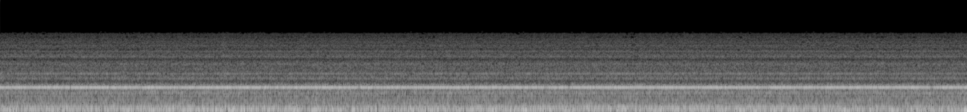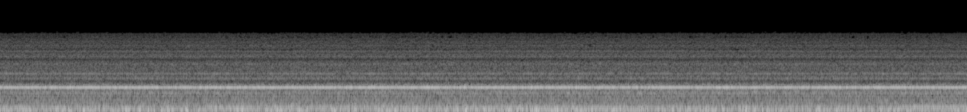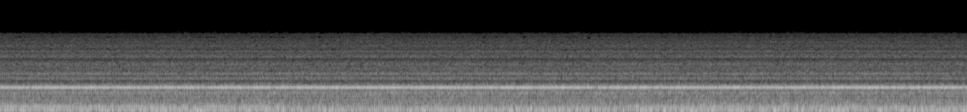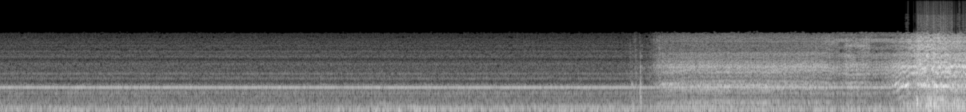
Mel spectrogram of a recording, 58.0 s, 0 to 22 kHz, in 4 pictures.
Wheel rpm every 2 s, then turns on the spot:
0, 0, 0, 0, 0, 0, 0, 0, 0, 0, 0, 0, 0, 0, 0, 0, 0, 0, 0, 0, 0, 0, 0, 0, 0, 0, 20, 70, 120.
none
